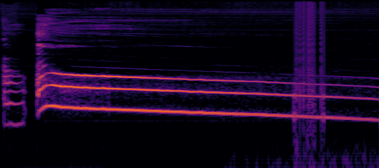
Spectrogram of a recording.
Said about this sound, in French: À ce moment-là, une des louves au pelage doré se lève pour hurler à la lune.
